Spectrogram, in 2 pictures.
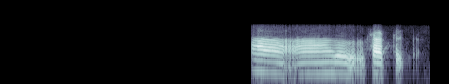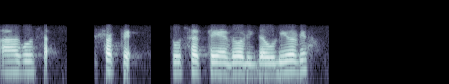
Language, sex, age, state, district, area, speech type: Dogri, female, 60+, Jammu and Kashmir, Reasi, rural, conversation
